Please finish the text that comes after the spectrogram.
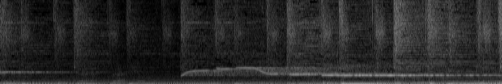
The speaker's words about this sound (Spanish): pero no sabía quién cantaba la canción. Y resulta que la canción no dice nada, solo silban.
